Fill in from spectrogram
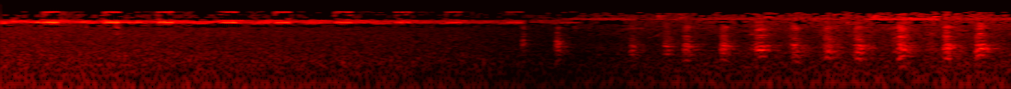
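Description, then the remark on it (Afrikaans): Steady cricket chirring fills the background of a farmyard, then a chicken starts a quick, regular run of clucks in the second half, rising over the insect drone. “Jy sê die enigste hoender op die werfie.”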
